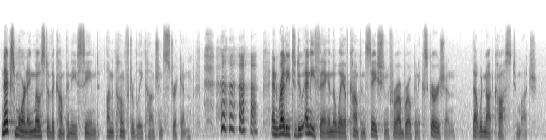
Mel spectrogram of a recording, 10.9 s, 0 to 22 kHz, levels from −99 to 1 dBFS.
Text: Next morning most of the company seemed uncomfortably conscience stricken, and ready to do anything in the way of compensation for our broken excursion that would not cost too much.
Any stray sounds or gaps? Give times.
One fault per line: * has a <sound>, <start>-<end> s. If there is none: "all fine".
* has a laugh, 4.1-5.2 s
